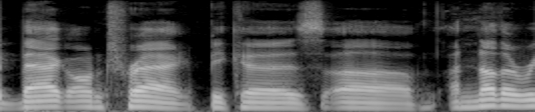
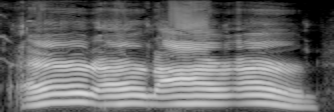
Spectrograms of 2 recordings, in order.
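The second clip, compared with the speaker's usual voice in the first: higher, louder mock Baltimore accent; 6 semitones higher, 5 dB louder than usual. Repeating the Baltimore video line, in a mock Baltimore accent. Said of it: "we really talk like that".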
